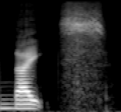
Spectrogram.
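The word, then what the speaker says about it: knight: the m sound and you'll learn later later that igh you just ignore the gh and it just makes the eye say its name night this kind of night is not like night time it's like a long time ago men used to dress in armor like this and do good deeds and they were called nights okay wr remember what sound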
